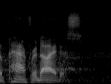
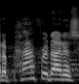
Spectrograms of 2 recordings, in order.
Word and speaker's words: Epaphroditus: Epaphroditus. We had a fun time with this name. There's a lot of great words that rhyme with Epaphroditus, like laryngitis and hepatitis.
